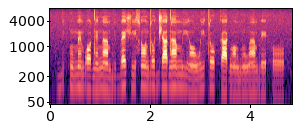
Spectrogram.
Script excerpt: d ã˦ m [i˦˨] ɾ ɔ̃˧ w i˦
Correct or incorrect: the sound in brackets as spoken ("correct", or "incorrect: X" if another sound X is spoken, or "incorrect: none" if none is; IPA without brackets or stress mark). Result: correct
